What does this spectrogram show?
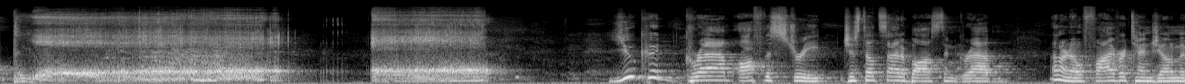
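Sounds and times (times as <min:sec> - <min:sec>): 
speech: 0:00.2 - 0:00.8, 0:06.5 - 0:11.8
voice imitating a man's snore-like breathing as he falls asleep: 0:00.3 - 0:05.2.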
